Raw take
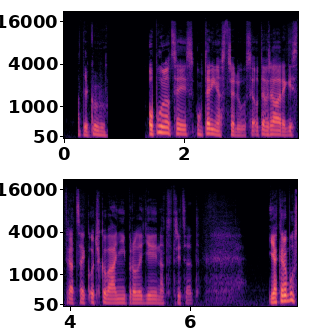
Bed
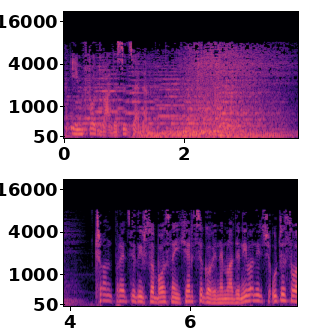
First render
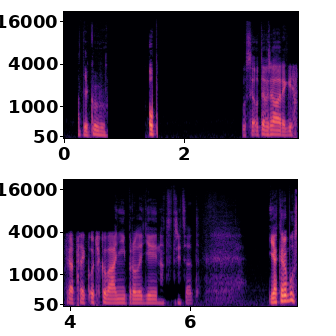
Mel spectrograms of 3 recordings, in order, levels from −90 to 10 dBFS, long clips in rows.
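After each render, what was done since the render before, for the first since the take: 1.55–2.97 room tone; 3.71–4.73 careless resampling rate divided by 6×, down none, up filtered; 5.44–5.92 elliptic band-stop 160–1000 Hz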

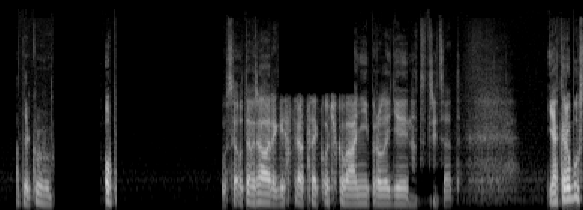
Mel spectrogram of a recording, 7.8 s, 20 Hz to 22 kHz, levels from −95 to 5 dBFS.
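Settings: HPF 310 Hz 12 dB/oct; comb 6.1 ms, depth 48%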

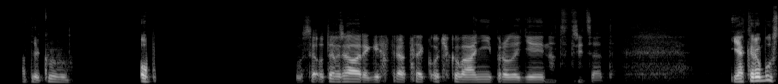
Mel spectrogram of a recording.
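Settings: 1.47–3.31 LPF 3300 Hz -> 5500 Hz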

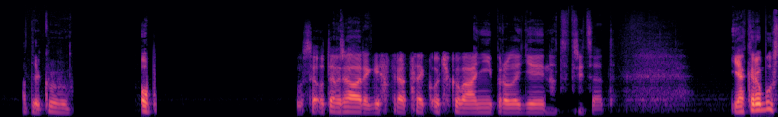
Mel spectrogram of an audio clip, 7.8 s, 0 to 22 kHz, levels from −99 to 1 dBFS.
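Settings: gain -9.5 dB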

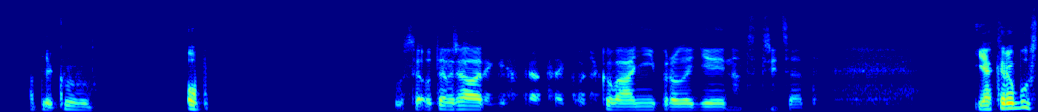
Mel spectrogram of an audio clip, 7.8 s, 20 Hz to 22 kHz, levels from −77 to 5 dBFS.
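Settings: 3.62–4.51 double band-pass 950 Hz, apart 1.1 oct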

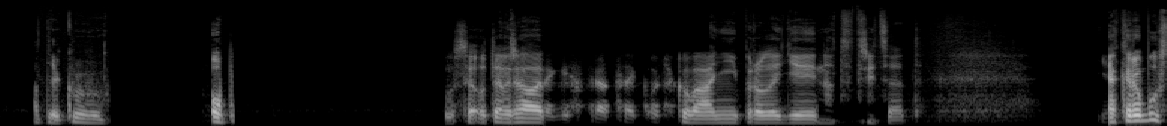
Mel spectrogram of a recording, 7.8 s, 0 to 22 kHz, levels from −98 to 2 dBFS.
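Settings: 3.45–4.92 bell 3500 Hz -10 dB 1.8 oct; 5.79–7.39 fade out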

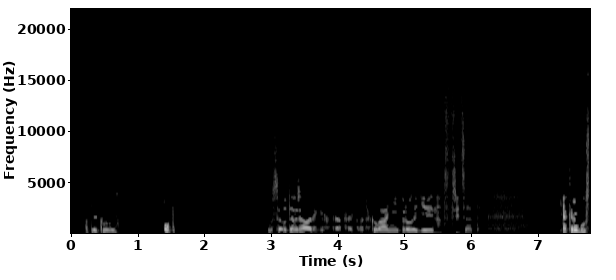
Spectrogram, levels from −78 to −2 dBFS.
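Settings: spectral gate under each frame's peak -20 dB strong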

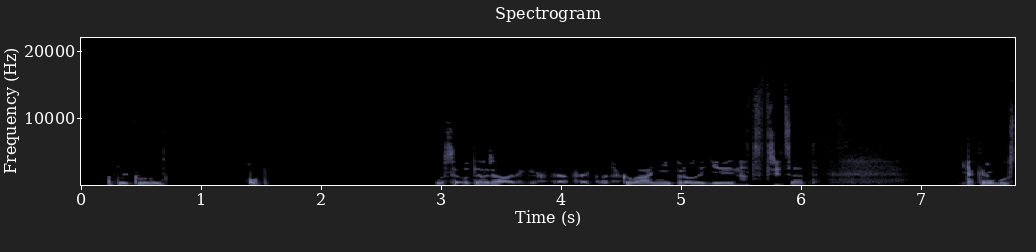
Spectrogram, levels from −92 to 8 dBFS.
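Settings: compressor 6:1, threshold -42 dBFS, peak gain reduction 19 dB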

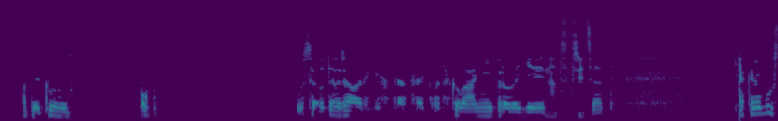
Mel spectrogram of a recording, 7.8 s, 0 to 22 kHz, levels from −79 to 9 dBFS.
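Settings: nothing audible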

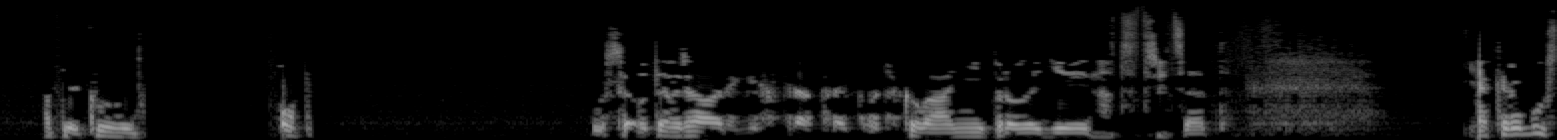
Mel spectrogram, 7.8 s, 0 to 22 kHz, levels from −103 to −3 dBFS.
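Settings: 4.08–6.22 Butterworth band-stop 1900 Hz, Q 1.7

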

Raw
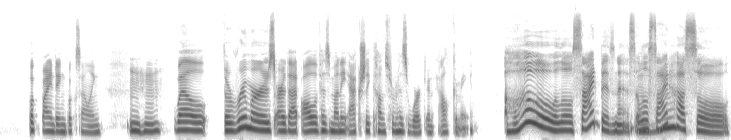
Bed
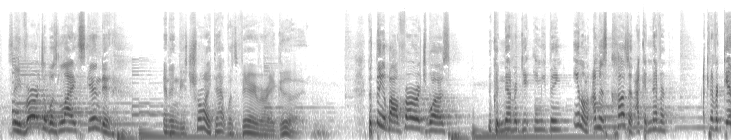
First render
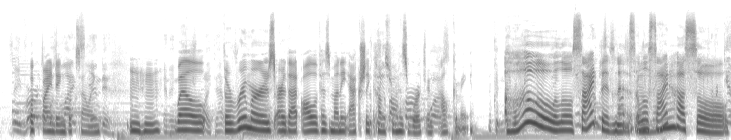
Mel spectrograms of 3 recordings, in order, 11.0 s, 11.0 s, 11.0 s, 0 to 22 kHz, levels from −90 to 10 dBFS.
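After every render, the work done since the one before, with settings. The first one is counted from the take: add bed -21.5 dB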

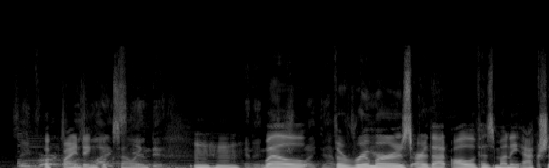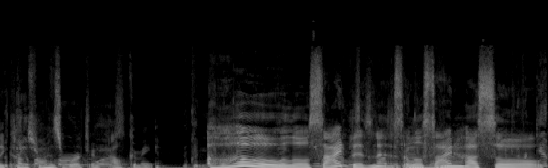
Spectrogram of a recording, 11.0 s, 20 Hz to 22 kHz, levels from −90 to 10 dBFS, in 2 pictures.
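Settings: nothing audible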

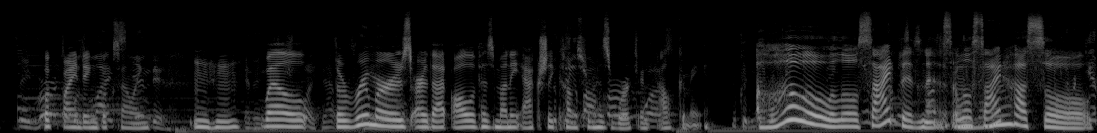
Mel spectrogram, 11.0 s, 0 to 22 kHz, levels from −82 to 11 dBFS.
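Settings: gain -1 dB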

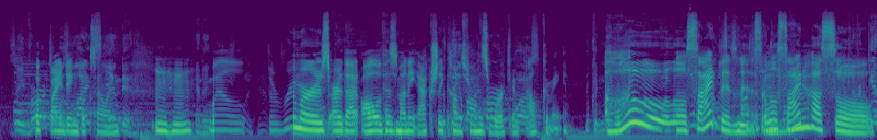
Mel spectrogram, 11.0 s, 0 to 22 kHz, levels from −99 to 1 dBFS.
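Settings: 2.67–3.67 passive tone stack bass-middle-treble 6-0-2; 4.42–5.02 doubler 23 ms -2.5 dB; 7.87–8.46 fixed phaser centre 1000 Hz, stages 8

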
